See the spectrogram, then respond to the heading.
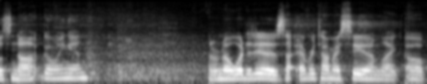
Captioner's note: laugh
